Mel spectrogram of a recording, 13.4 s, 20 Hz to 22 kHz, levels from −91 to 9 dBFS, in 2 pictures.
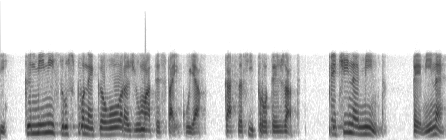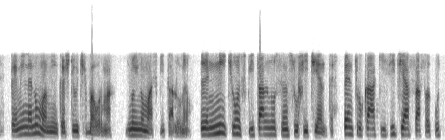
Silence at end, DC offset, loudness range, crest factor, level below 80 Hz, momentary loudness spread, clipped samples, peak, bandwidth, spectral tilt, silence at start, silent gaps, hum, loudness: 0.1 s; under 0.1%; 2 LU; 18 dB; -72 dBFS; 7 LU; under 0.1%; 0 dBFS; 5.6 kHz; -6.5 dB/octave; 0 s; none; none; -17 LUFS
